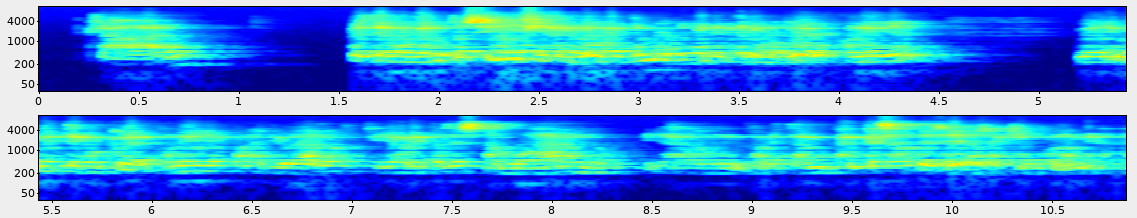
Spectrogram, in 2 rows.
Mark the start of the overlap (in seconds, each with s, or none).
1.7 s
